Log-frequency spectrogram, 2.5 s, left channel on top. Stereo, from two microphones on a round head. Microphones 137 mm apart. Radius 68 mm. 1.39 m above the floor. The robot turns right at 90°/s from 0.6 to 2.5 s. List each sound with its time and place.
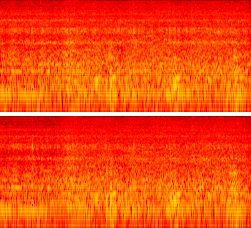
Only background noise.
